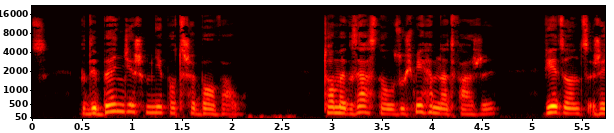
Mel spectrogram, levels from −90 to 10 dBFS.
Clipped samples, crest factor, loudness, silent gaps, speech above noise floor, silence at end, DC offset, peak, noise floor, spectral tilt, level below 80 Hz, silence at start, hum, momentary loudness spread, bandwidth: under 0.1%; 20 dB; -34 LUFS; none; 30 dB; 0 s; under 0.1%; -16 dBFS; -64 dBFS; -3.5 dB/octave; -74 dBFS; 0 s; none; 16 LU; 16 kHz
